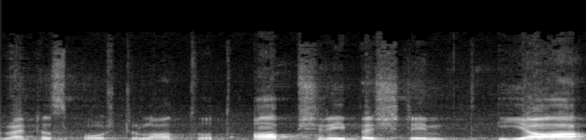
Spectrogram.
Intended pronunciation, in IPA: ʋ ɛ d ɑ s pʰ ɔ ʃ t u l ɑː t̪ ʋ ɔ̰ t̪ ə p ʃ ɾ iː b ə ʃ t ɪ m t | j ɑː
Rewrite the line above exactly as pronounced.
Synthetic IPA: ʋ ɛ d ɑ s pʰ ɔ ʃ t u l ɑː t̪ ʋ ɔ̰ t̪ ɑ p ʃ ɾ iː b ə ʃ t ɪ m t | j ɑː

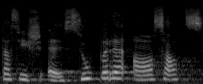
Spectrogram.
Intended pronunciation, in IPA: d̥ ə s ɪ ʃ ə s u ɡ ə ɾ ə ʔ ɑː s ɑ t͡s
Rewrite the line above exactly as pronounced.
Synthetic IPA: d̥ ɑ s ɪ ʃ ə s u b ə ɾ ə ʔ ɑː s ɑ t͡s

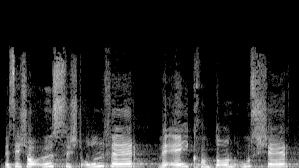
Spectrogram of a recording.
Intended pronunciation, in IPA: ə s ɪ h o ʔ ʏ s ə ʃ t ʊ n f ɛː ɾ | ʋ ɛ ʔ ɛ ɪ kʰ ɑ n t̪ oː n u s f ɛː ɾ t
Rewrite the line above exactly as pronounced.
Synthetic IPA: ə s ɪ ʃ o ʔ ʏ s ə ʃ t ʊ n f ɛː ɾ | ʋ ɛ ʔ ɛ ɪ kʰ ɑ n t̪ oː n u s ʃ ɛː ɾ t

